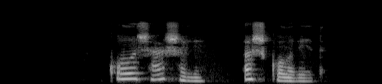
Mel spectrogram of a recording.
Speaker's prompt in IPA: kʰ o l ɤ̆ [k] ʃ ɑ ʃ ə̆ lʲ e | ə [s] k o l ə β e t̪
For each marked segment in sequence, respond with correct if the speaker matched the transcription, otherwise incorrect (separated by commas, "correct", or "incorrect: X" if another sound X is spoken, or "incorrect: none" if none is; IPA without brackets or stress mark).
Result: incorrect: none, incorrect: ʃ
